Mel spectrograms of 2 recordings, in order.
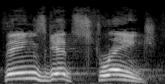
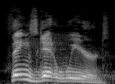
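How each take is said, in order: First: Things get strange, each word stretched slowly; slow, drawn out. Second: Said in the usual way. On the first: Shown as a demonstration. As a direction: draw out "strange" for effect. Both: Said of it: "we'll say it like that".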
